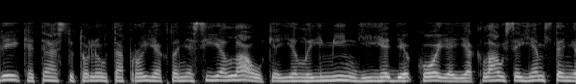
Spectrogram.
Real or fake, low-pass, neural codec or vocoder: real; 7.2 kHz; none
